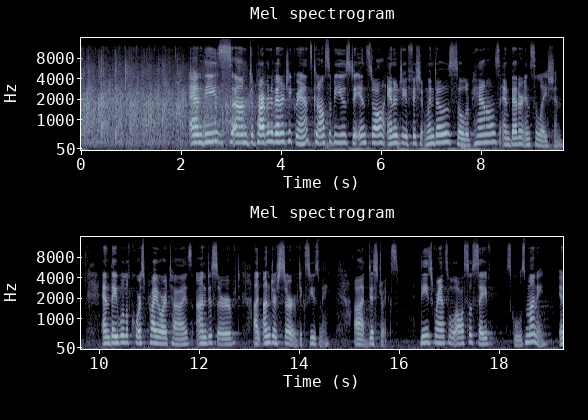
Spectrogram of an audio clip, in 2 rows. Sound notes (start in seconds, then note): 0.0 applause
